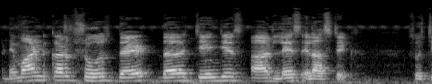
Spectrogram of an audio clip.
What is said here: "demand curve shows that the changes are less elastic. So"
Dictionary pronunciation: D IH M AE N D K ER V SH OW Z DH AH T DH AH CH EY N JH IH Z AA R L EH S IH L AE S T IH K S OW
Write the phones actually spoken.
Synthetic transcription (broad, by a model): D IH M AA N D K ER B SH OW Z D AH T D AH CH EY N JH IH Z AA R L EH S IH L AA S T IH K S OW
